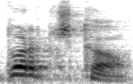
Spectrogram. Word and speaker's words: Brčko: I know, it looks like Brčko, it's pronounced Brčko.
